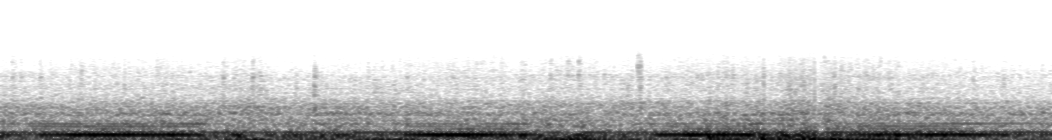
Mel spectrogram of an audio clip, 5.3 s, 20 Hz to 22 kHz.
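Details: 2002 Ford Ranger 4x4, 4.0L SOHC, 137,000 miles, on test drive: low steady howl under road rumble from the front end, traced to a failing driver-side front wheel bearing, replaced.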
